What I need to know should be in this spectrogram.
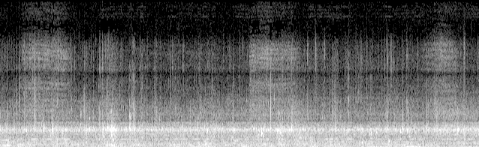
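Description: Bubbles from a diver's breathing gurgle and crackle underwater.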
